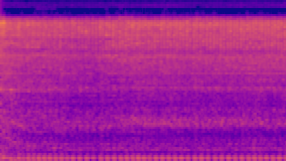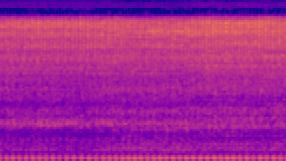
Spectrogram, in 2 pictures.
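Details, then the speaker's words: Yamaha Mio Sporty scooter, restart after engine rebuild with exhaust refitted, lightly choked: fast steady single-cylinder idle with a constant airy hiss, crankcase pressure escaping where the rubber cap of the cam chain tensioner adjuster port had popped off. "At nung chinek ko at hinanap ko kung saan nanggagaling yung tunog, bigla ako nakita dun sa may tensioner. Tumalsik or natanggal pala yung goma ng ating tensioner kung saan tayo nag-a-adjust."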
